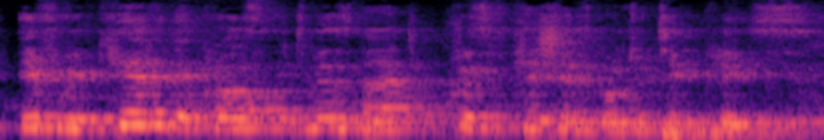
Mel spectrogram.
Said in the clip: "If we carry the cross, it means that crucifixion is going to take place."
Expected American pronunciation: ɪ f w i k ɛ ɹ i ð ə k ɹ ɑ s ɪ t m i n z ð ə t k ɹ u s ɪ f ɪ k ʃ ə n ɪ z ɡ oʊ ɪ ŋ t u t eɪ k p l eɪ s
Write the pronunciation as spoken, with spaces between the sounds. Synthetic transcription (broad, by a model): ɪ f w i k ɛ ɹ i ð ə k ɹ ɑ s ɪ t m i n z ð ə t k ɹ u s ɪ f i k ʃ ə n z ɡ oʊ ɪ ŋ t u t eɪ k p l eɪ s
